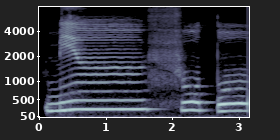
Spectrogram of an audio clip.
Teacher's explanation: We go to the exit of the fa and pronounce the ghunna of the noon. Min futur. The ta is elevated and the ra also is elevated.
